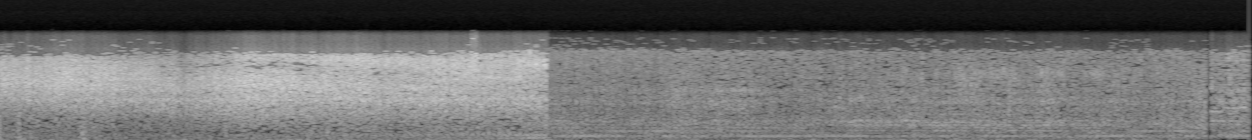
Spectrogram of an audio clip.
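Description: Light agricultural aircraft's engine running, loud and noisy for the first five or so seconds. It then cuts abruptly to a quieter, steady engine drone with an even hum.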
